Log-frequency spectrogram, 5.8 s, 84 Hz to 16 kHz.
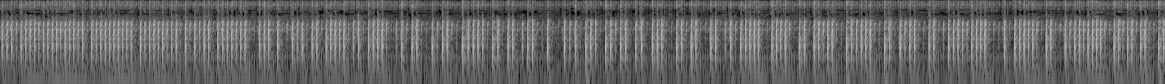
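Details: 1948 E.D. Mark II Competition Special 2cc long-stroke model diesel, first start after rebuild from two incomplete engines: fast crisp buzzing exhaust crackle at steady speed, no misses; healthy running.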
